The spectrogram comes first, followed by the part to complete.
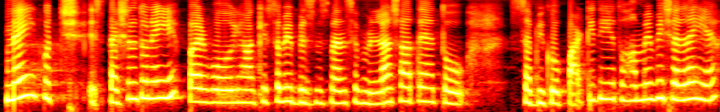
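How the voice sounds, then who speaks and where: A woman voicing a calm businessman father. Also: very high voice, normal speed.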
